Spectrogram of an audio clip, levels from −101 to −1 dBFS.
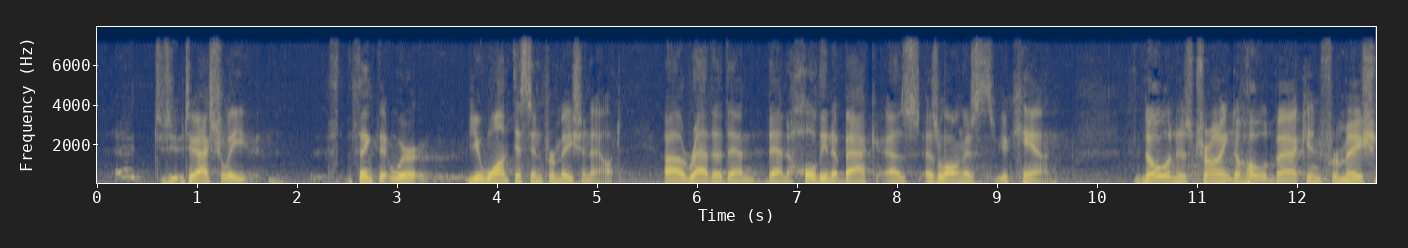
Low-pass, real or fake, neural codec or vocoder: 7.2 kHz; fake; codec, 16 kHz, 4 kbps, X-Codec, WavLM features, trained on Multilingual LibriSpeech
